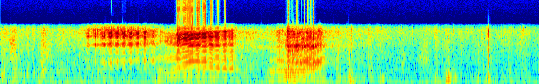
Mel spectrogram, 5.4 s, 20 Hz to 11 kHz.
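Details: European mouflons, a herd playing at a morning waterhole in Czempiń forestry, Wielkopolska, Poland, 13 July 2018, trail camera; overlapping bleats from several animals, one rising then falling, followed by a shorter harsh bleat and soft clicks.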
